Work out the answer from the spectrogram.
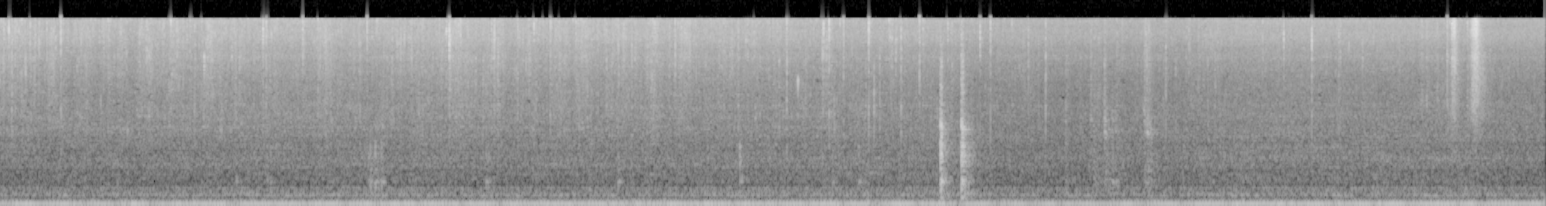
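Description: Julienned ginger sizzling in hot olive oil in a nonstick frying pan, stirred now and then with a spatula, with two sharp clicks about nine and a half seconds in. A steady low hum runs underneath.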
